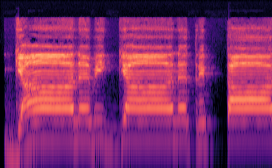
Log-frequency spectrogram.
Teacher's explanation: ज्ञान विज्ञान व के व पे थोड़ा सा आघात देना है बल लगाना है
